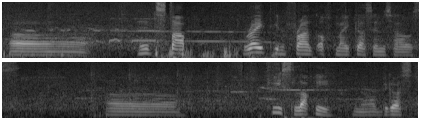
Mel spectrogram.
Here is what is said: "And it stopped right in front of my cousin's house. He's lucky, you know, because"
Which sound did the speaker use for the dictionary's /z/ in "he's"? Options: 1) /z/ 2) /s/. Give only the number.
2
